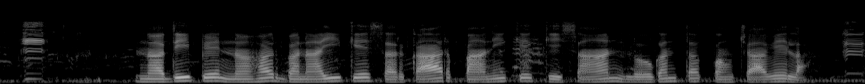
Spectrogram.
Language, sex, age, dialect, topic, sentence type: Bhojpuri, male, 18-24, Western, agriculture, statement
